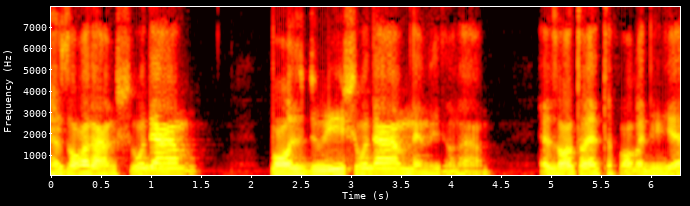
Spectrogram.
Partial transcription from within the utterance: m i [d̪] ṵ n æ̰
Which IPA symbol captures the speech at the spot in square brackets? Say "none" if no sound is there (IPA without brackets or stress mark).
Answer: d̪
